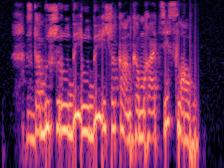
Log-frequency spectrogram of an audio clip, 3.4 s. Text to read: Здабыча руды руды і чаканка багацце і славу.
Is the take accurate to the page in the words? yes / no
yes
